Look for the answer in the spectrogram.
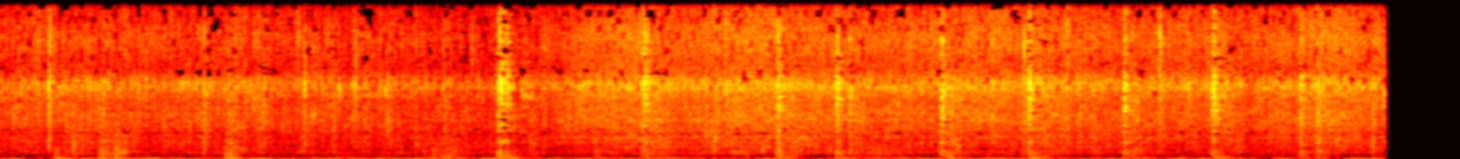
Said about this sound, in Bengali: এখন একটু ভাজা ভাজা হতে আমি দিয়ে দিচ্ছি এখানে পেঁয়াজ, কুচনো পেঁয়াজ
